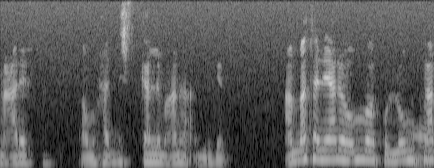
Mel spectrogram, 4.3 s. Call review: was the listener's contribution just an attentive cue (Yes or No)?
Yes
